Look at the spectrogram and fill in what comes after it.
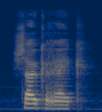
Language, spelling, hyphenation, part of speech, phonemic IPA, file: Dutch, suikerrijk, sui‧ker‧rijk, adjective, /ˈsœy̯.kərˌrɛi̯k/, Nl-suikerrijk.ogg
- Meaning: high in sugar content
